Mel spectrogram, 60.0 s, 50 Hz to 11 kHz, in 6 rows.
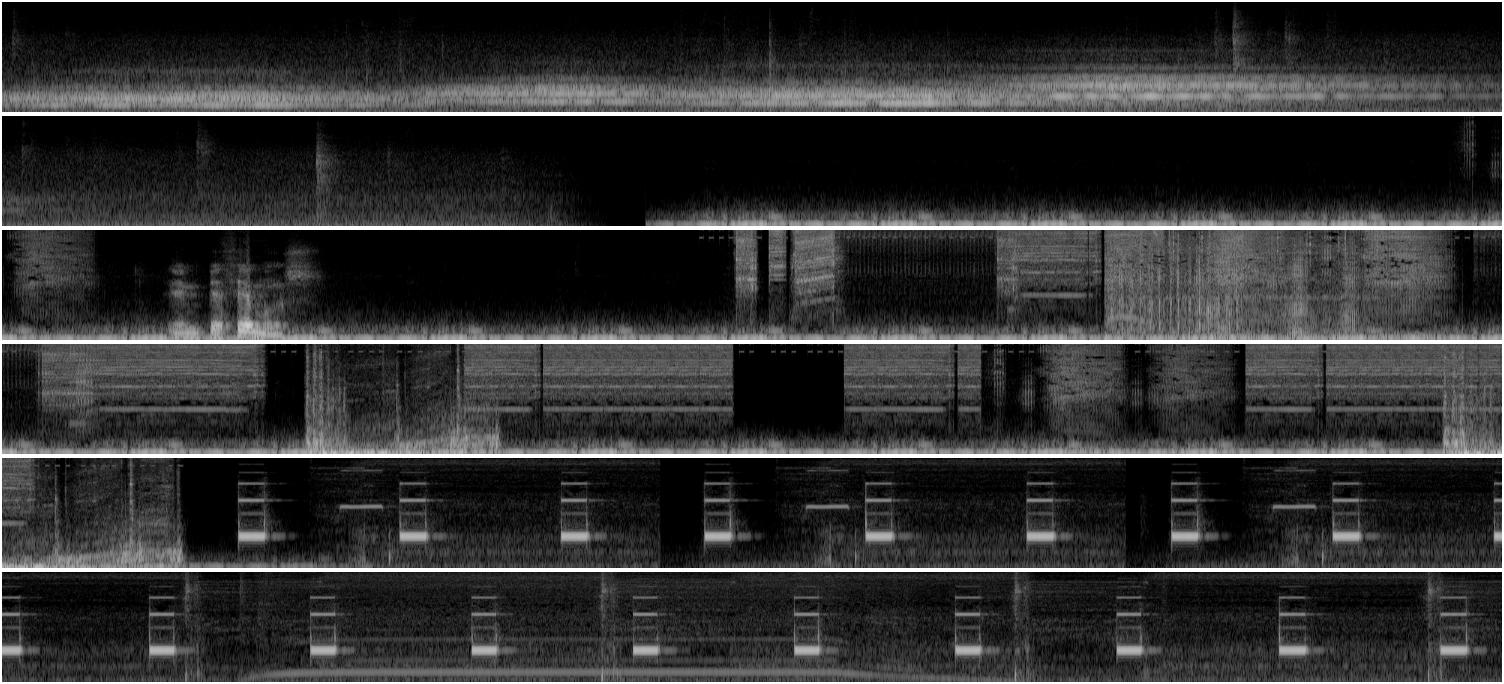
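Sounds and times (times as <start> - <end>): low sliding tone: 0.0 - 10.7
whooshing swells: 0.0 - 10.7
patient monitor beeping: 38.1 - 40.3.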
